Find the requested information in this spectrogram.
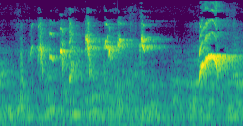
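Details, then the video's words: Cockatiel singing for teaching a cockatiel to sing: a series of short separate chirped whistles, then a pause and one louder rising-falling whistled note. "Canto de Calopsita 🐦 Ensinando Calopsita Cantar"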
